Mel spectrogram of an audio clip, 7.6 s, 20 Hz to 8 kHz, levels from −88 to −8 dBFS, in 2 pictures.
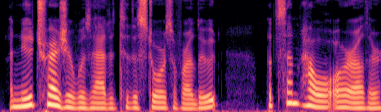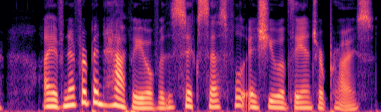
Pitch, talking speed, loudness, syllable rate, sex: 160 Hz, 210 wpm, -20 LUFS, 6.6 syllables/s, female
